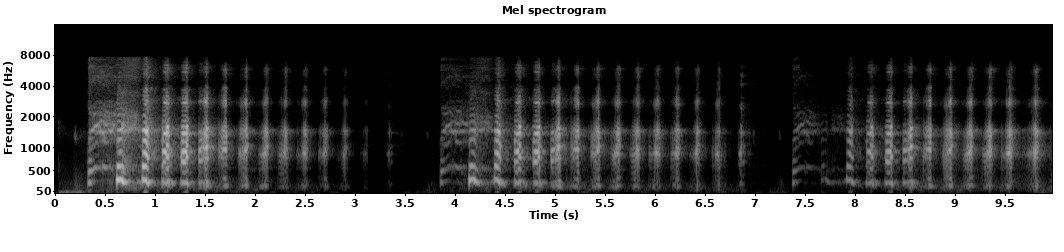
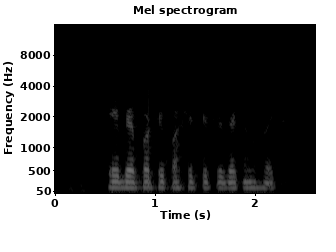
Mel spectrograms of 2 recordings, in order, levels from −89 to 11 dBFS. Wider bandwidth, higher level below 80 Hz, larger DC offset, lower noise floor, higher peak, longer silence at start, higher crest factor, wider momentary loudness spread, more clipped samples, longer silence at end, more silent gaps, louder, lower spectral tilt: first, 8 kHz vs 4 kHz; first, -70 dBFS vs -88 dBFS; neither; second, -68 dBFS vs -87 dBFS; first, -6 dBFS vs -38 dBFS; second, 0.35 s vs 0.55 s; about the same, 24 dB vs 22 dB; first, 22 LU vs 10 LU; neither; second, 0.1 s vs 0.4 s; neither; first, -28 LUFS vs -58 LUFS; second, -4 dB/octave vs -8.5 dB/octave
